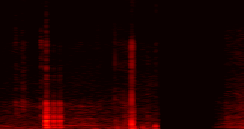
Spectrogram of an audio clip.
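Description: Faint handling noise: a few short clicks and knocks, then about half a second of dead silence.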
